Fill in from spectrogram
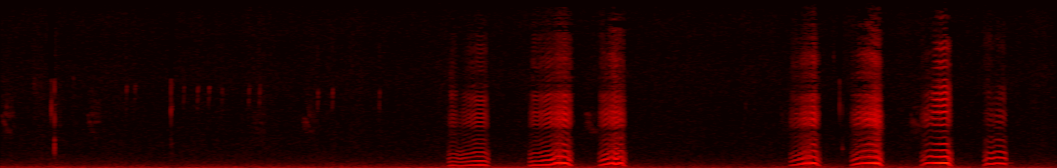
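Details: A young Cooper's hawk at a desert watering hole in Tucson, Arizona, in hot weather, complains to its mother, apparently begging to be fed. Its whiny, arched, nasal cries come three in quick succession, then a pause and four more, over a quiet background.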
